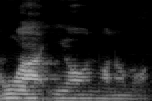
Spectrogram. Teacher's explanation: এগুলো কিন্তু নাকের সাহায্যে উচ্চারিত হয়, নাক বন্ধ করে দিলে দেখো এগুলো উচ্চারণ করতে পারবে না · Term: নেজাল সাউন্ড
